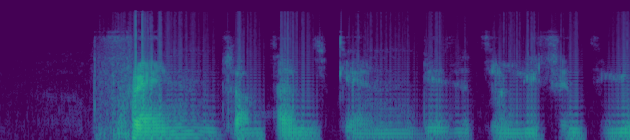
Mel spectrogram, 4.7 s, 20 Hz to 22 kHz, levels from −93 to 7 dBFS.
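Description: Speech runs through the whole clip with a steady 100 Hz buzz. That is a block size mismatch (padded) fault. Each block is filled with zeros after shorter writes, which fits 256-sample writes. The gaps slow the speech to about 0.53 times normal speed, while the timbre stays. From 1.87 to 2.62 s, and again from 3.28 s to the end, the speech dips and breaks up in pieces. The deepest drops are around 15 dB, and the first stretch is affected for about 0.3 s in total. The likely cause is speech suppressed in double talk. An echo canceller heard both sides at once and turned the talker down.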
